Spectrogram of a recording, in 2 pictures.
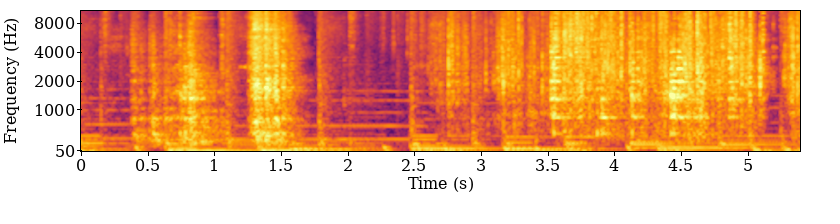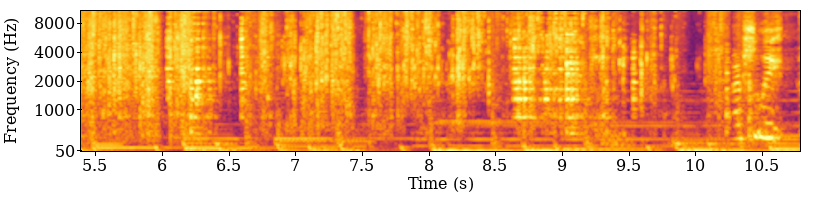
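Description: Frozen seafood paella (rice grains, calamari rings, peas and pepper pieces) poured from a plastic bag into a nonstick frying pan, the pieces clattering onto the pan surface, thickest from a few seconds in. Background music with a steady bass line plays over it.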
